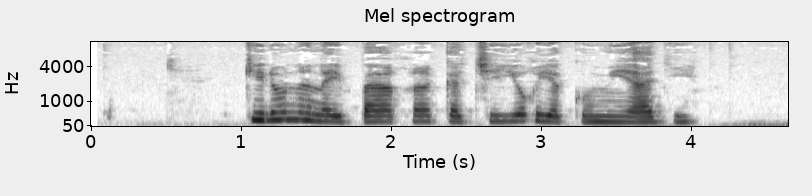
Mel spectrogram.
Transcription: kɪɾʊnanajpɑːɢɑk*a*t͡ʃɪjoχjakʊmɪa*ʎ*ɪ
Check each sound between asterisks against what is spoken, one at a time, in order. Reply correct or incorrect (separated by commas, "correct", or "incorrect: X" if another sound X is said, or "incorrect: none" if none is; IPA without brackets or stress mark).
correct, correct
